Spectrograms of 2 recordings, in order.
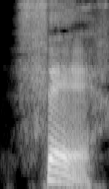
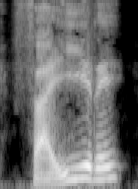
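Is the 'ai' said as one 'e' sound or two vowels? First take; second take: e sound; two vowels. First: The 'a' and 'i' merge into one 'e' sound. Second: The 'a' and 'i' are heard as separate vowels. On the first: The speaker calls it right. "la A más la I se combinan y forman el sonido E" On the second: The speaker calls it wrong. "aquí no hay que decir faire"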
